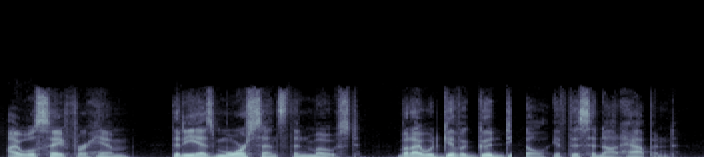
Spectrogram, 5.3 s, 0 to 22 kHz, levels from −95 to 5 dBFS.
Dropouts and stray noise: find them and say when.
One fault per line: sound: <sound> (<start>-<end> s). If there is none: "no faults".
sound: dropout (3.8-4.0 s)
